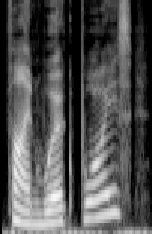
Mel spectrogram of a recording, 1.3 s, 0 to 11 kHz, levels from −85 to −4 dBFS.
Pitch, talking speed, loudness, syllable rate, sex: 215 Hz, 140 wpm, -17 LUFS, 3.0 syllables/s, female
